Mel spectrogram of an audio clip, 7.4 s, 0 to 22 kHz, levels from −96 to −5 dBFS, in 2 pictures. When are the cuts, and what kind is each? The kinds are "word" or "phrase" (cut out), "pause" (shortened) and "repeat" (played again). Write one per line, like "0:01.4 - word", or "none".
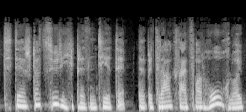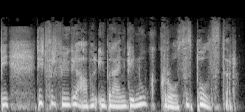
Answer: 0:02.0 - pause
0:03.4 - word
0:04.3 - word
